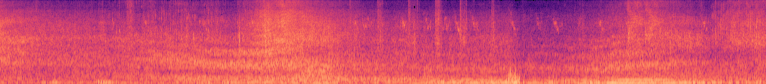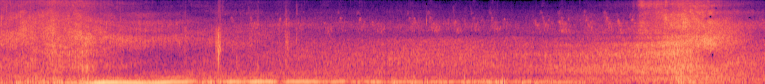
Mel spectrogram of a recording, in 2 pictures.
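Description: Several cars passing one after another on a flooded road, their tyres hissing through the standing water, the nearest passing about halfway through. A low steady hum runs under the middle stretch.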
